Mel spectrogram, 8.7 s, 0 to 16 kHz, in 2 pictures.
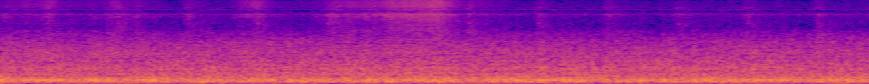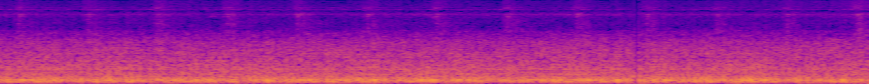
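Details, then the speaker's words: DIY magnetic pulse motor spinning at about 500–504 rpm, measured with a meter. It gives a steady low hum with faint, even ticking and no stumbles or rattles; it is running smoothly and normally. "it feels good to me man it's nice and safe it's doing what it's supposed to do"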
